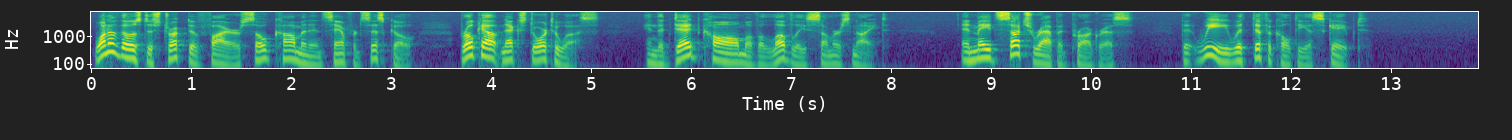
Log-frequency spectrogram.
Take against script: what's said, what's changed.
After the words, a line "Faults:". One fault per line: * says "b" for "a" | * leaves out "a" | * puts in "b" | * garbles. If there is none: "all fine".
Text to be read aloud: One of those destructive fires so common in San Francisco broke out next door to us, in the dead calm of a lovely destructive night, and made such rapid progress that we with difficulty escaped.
One of those destructive fires so common in San Francisco broke out next door to us, in the dead calm of a lovely summer's night, and made such rapid progress that we with difficulty escaped.
Faults:
* says "summer's" for "destructive"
